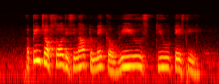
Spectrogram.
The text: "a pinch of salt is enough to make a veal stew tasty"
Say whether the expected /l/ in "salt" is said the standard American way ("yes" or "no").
yes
